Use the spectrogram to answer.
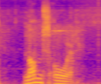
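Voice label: "lamsoor", Dutch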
